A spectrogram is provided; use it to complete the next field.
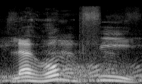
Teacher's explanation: ميم ساكنة بعدها واو أو فاء، أظهر الميم، أقفل فم كويس في الميم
